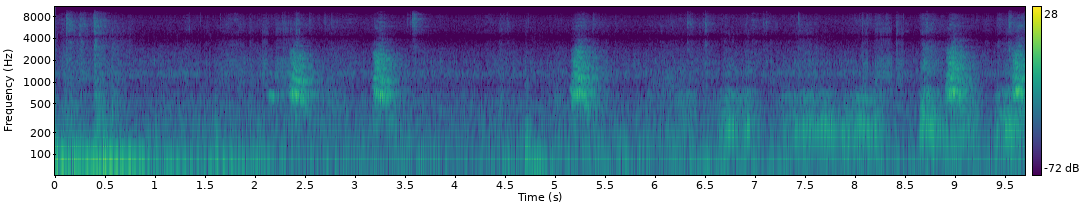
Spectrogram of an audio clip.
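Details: Indoor play between an almost six-week-old Shetland Sheepdog puppy, MacTavish, and his older companion Sasha, with other puppies in an enclosure nearby. Short, scattered yapping barks come singly and in close pairs over a low indoor rumble.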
